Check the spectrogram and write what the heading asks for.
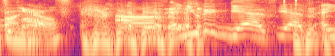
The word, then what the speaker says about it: Fontenot: Yeah, it looks like Fontenot, but it's pronounced Fontenot.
